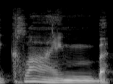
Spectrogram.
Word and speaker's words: climb: I just want to make sure you guys don't say climb. So let's review those. Climb is the verb, and climber, see, no B. I know it's in there, but we don't pronounce it.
